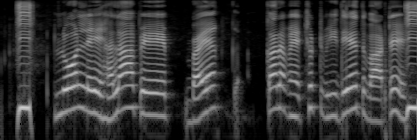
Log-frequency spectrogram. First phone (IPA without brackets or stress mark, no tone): l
